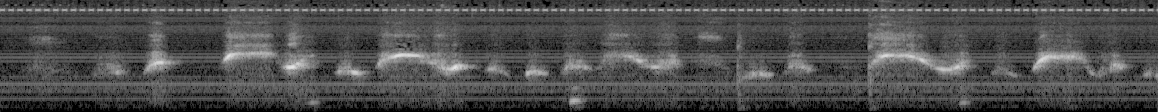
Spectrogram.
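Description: A young woman whistles a tune close by.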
